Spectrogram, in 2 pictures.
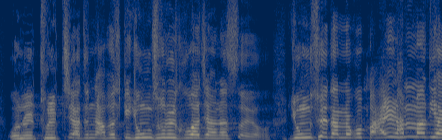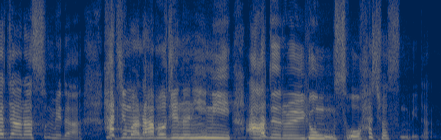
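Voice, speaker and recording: A man's voice: extremely high pitch, vocal fry, sharp tone, big-room sound. A man preaching a fervent sermon as pastor in a church sanctuary, acting out the father's words.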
